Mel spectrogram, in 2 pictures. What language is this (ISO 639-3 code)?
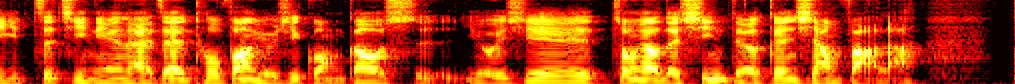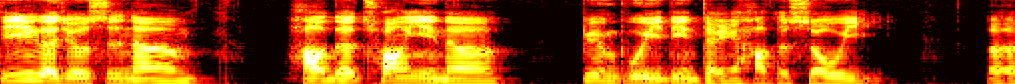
zho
